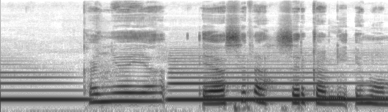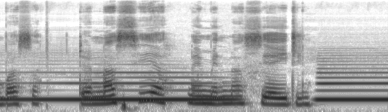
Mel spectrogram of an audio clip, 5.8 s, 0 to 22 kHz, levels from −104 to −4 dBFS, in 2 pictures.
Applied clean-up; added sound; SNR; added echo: none; Wind instrument, woodwind instrument; -2 dB; none.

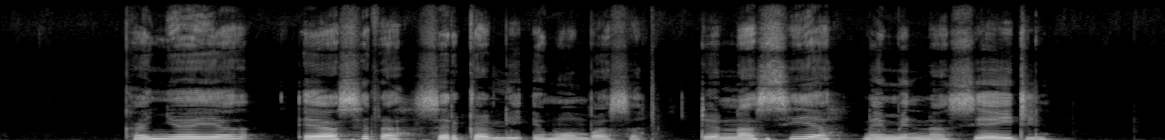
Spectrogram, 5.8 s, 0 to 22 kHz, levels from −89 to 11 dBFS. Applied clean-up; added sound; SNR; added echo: none; none; none; none.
